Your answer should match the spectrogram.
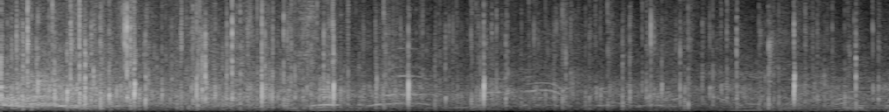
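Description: Audience applauding, the clapping thinning out and fading over the few seconds.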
